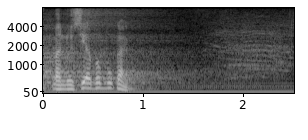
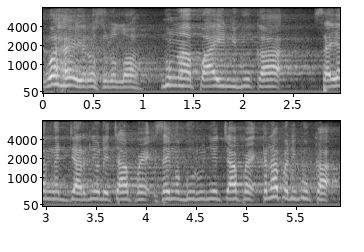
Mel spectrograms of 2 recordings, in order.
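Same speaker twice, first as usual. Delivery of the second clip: higher, complaining protest; annoyed hunter; 7 semitones higher than usual. Acted. Bedouin hunter protesting to the Prophet, annoyed complaint. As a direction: demand to know why it was freed.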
